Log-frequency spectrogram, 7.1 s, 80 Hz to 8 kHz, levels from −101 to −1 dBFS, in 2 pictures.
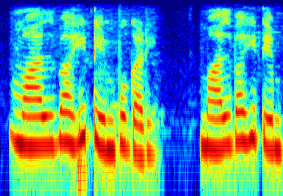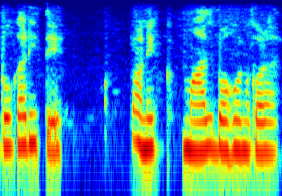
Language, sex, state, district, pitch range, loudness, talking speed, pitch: Bengali, female, West Bengal, Kolkata, 235-275 Hz, -15 LUFS, 95 wpm, 255 Hz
